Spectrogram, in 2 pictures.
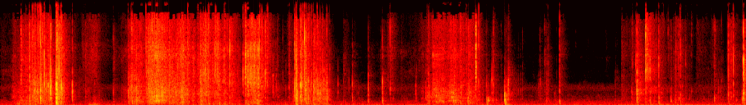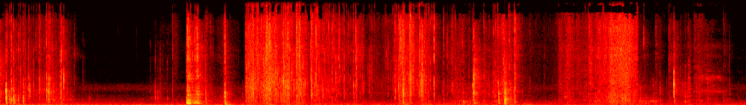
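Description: Plastic food packaging crinkling in irregular bursts with short pauses, as film-wrapped meat packs, bags of mince and a plastic strawberry punnet are handled.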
